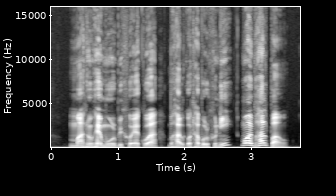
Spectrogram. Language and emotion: Assamese, happy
